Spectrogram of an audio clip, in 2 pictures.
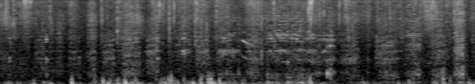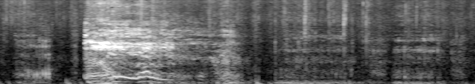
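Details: Russian Heavy Draft horse neighing: a loud, wavering whinny lasting about a second midway through, rising above steady low-pitched hoof clatter and stamping.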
